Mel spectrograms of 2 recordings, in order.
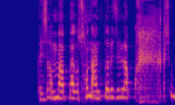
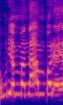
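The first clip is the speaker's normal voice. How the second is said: put-on crying child; 10 semitones higher, 13 dB louder than usual. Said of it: "애는 막 울면서".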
